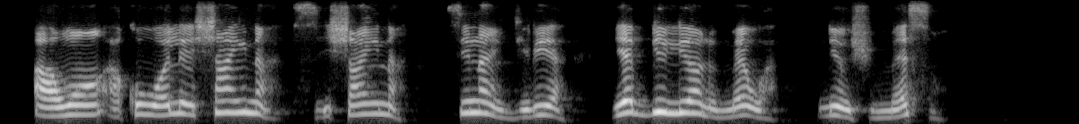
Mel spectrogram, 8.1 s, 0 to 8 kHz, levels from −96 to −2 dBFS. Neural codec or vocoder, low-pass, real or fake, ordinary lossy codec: none; 7.2 kHz; real; Opus, 24 kbps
